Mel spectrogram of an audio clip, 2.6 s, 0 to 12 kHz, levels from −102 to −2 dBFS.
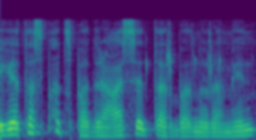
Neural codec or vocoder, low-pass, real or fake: none; 7.2 kHz; real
